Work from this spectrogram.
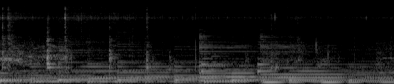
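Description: Garlic, chili and carrots fry in a pan with a close, steady sizzle, broken by periodic scrapes and clicks of stirring.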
